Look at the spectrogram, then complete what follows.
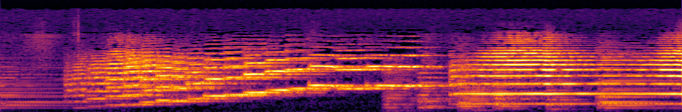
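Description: Solo trumpet playing a melody: a long rising run of notes starting about half a second in, then, after a short break, longer held notes.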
